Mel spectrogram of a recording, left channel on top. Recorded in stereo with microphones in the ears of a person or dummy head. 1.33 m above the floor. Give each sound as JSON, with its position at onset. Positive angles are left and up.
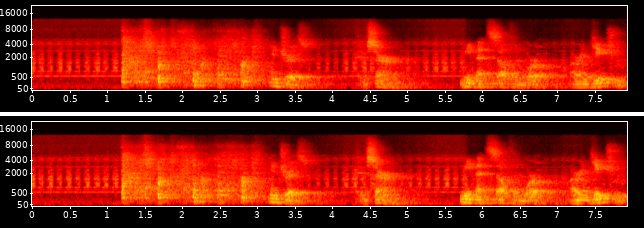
{"t": 1.2, "sound": "running footsteps", "side_deg": -35, "distance_m": 1.6}
{"t": 3.2, "sound": "a man speaking", "side_deg": -80, "distance_m": 0.6}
